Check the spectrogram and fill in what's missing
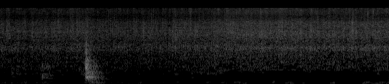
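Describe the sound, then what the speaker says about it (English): Onions caramelize beside frying mushrooms in a pan, a soft even sizzle with one sharp utensil tap near the start. "So we got the caramel onions getting caramelized on one side."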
